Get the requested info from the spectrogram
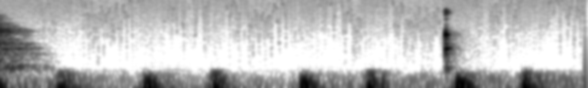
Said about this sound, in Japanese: ああ、うん、なんだかドキドキしちゃって心臓バクバクしてる。そんなに聞こえる？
